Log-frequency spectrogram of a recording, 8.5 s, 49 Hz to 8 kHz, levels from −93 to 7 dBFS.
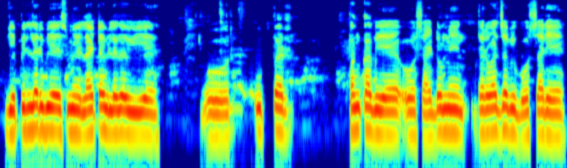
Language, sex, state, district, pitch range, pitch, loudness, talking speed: Rajasthani, male, Rajasthan, Churu, 135-160 Hz, 145 Hz, -13 LUFS, 170 wpm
